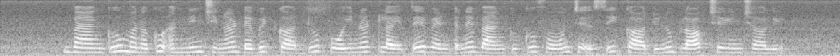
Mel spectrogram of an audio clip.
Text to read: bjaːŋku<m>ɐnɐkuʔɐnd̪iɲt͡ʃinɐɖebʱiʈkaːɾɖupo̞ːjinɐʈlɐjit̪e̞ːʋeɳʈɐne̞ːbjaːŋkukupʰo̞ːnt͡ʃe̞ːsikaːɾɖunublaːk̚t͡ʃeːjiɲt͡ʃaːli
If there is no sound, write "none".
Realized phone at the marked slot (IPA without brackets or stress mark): m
